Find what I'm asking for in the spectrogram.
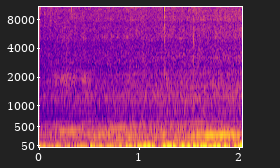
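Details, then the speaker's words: CyberX e-bike riding after a belt drive conversion replacing the chain: steady low rumble with faint motor hum, no chain whir or clatter; quiet healthy belt drive, chain noise had come from the front sprocket. "Holy crap, you can't even hear the drivetrain. All the chain noise was literally from the front sprocket, and this thing still is quick, but I can definitely tell it's not quite as twitchy at the bottom end."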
